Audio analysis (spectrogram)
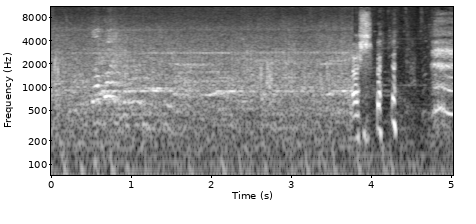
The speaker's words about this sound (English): Trash is going on here. A big traffic jam to leave the parking lot. So we are stuck here at the exit from this shopping plaza.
